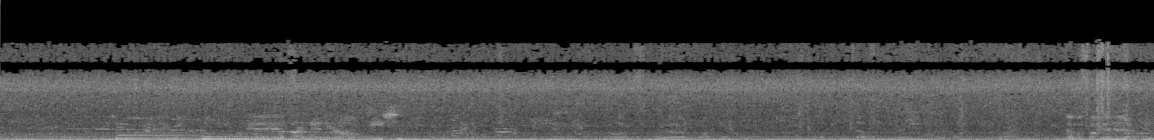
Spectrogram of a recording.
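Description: A train rumbles loudly and slows to a stop.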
